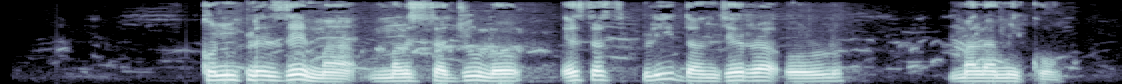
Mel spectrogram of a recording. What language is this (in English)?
Esperanto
